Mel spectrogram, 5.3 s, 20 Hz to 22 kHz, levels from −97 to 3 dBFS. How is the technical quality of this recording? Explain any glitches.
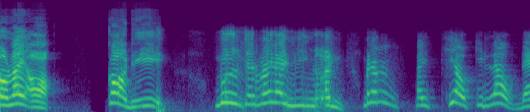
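The quality is poor in the first half second of trouble and degraded for the rest of the clip, with a stall, two concealment glitches and a lasting loss of clarity.

From 0.89 to 1.07 s there is a call audio freeze: a brief continuation of the last sound dies into about 150 ms of near silence, likely because packets were delayed and the jitter buffer emptied. The audio then resumes where it stopped, about 160 ms late. A waveform shows a flat gap, and a spectrogram shows a blank vertical band.

Short concealed packet loss follows at 1.17–1.20 s and again at 1.33–1.51 s. Audio that arrived too late was replaced by an extrapolation of the preceding sound, heard as a small smear or wobble. On a spectrogram it appears as briefly smoothed, stretched harmonics or blurred noise, and the second episode adds a little extra length.

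From 1.52 s to the end there is a call bitrate drop. The encoder rate falls from 32 to 7 kbps, staying at the lowest level for about 1.75 s, and the bandwidth shrinks from 20 kHz to 8 kHz. The sound becomes muffled and watery. A spectrogram shows energy cut off sharply above 8 kHz, with coarser, blotchier detail below.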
